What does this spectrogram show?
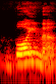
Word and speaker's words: Bäume: Another diphthong with similar pronunciation, oi, is the diphthong of A umlaut and U. So these 2 vowels go together and gives us a oi again. For example, Bäume like trees or läuft like running.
